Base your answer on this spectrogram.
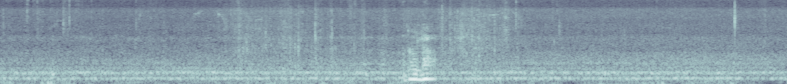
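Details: Honey bees swarming during a wild honey harvest: a steady, low droning hum with layered tones runs throughout, a brief louder burst near the middle, and faint human voices in the background.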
